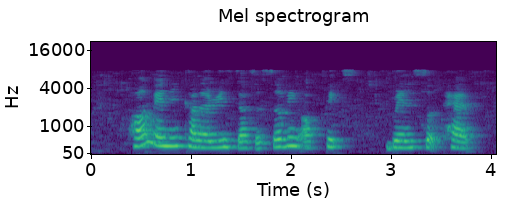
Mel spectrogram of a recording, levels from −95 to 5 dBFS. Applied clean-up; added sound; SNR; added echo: classical method log-MMSE.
